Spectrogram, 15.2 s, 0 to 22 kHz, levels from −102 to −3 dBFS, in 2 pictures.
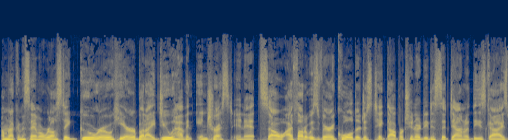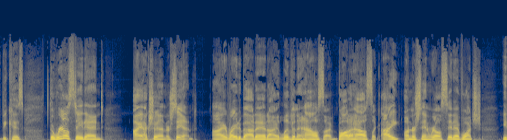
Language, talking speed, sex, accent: English, 260 wpm, female, American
